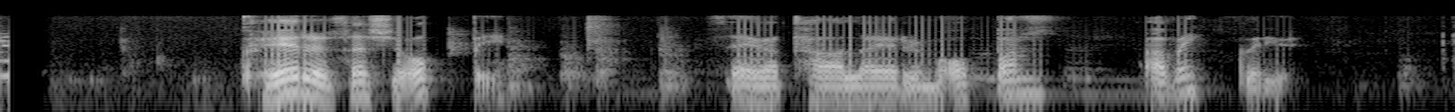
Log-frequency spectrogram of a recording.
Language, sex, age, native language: Icelandic, male, 18-19, Icelandic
